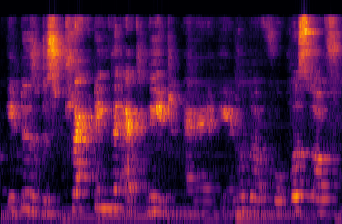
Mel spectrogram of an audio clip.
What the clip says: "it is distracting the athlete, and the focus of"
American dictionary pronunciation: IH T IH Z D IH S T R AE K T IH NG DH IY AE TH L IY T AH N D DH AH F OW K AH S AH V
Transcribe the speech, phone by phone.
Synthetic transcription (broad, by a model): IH T IH Z D IH S T R AE K T IH NG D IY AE T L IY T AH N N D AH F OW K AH S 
